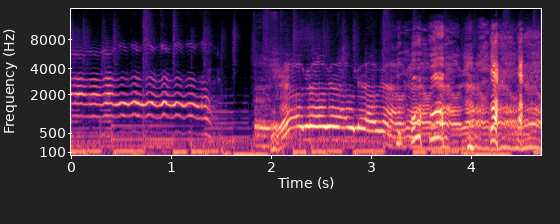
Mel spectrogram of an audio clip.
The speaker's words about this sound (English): oh my God, these cat videos. I can't get enough. Check out these hilarious sounds the cats make.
